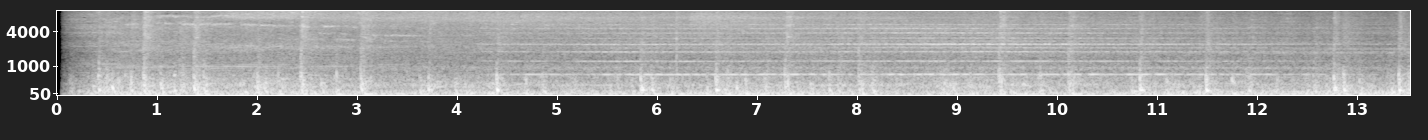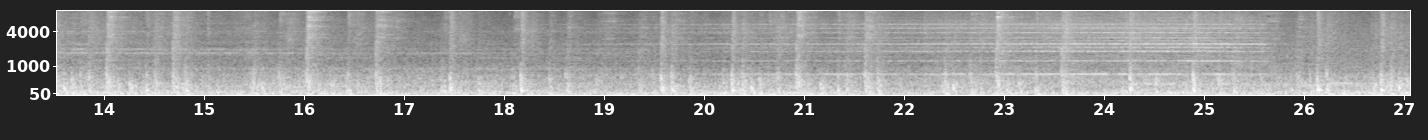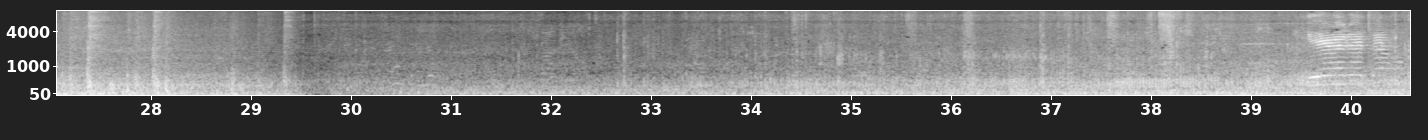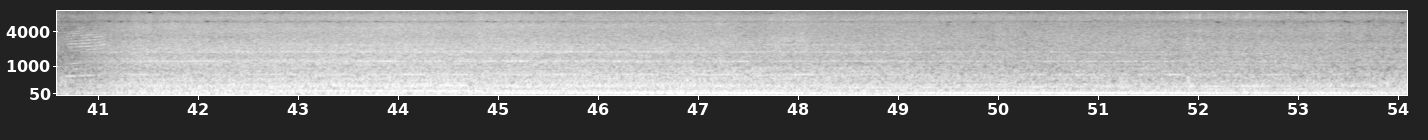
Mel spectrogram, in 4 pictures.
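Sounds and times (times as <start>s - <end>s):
train rumble: 0.0s - 54.0s
long pitched horn tone: 4.2s - 12.7s, 20.5s - 25.7s
wheels clicking over rail joints: 25.8s - 41.2s.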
